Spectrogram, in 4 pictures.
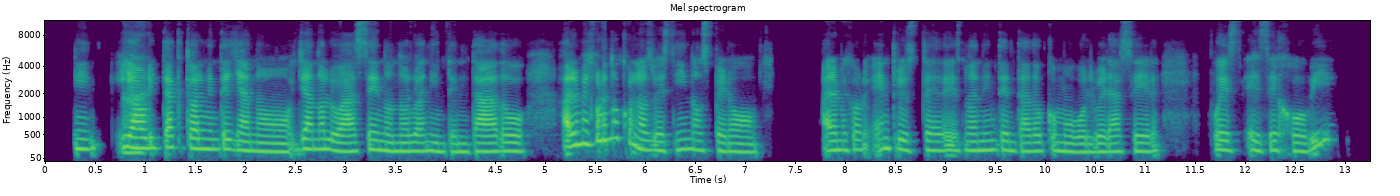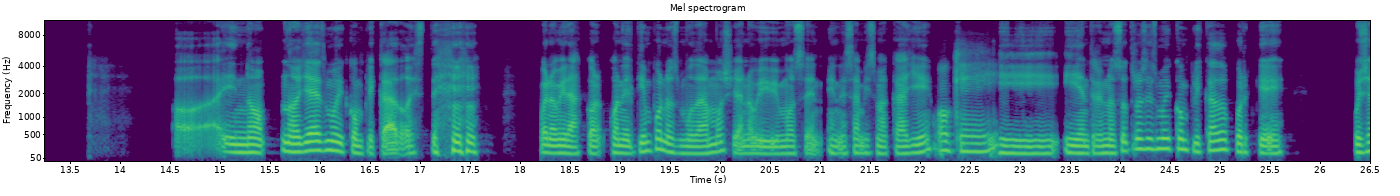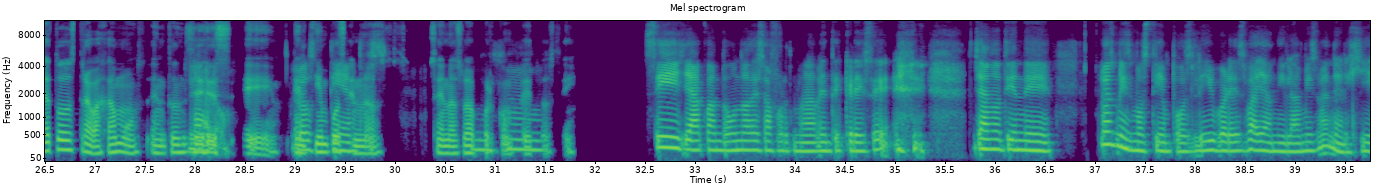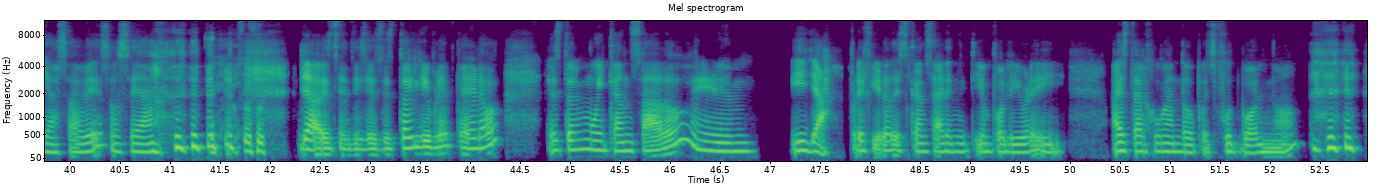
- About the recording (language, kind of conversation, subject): Spanish, podcast, ¿Qué pasatiempo te conectaba con tu familia y por qué?
- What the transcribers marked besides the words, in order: chuckle; laughing while speaking: "entonces"; chuckle; chuckle; laughing while speaking: "Sí"; chuckle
